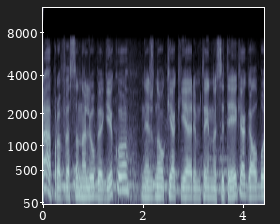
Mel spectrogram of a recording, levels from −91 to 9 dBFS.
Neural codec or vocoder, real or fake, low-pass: none; real; 7.2 kHz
